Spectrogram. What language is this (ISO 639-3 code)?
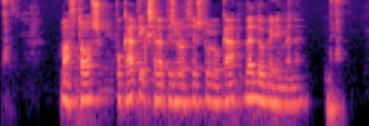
ell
